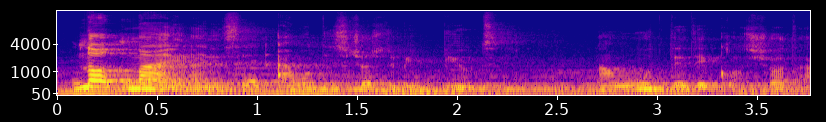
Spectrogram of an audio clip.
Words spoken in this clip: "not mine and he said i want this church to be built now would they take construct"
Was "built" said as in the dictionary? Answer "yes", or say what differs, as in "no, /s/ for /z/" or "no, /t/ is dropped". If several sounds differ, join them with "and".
no, /l/ is dropped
